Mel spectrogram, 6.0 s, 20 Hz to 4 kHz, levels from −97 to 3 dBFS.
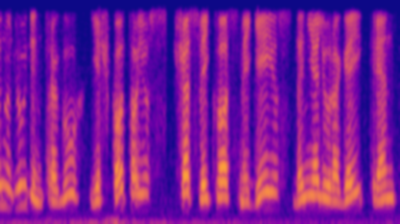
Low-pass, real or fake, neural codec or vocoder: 3.6 kHz; real; none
